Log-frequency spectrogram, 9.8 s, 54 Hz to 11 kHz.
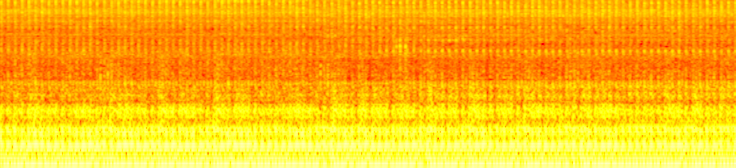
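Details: V-twin motorcycle with new SS540 cam and valve springs, lifters adjusted to four full turns, warmed up at idle: light, loosely regular tick over the low rumble from the front valve cover; noise improved slightly but persists, owner suspects front valve train, exhaust side.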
